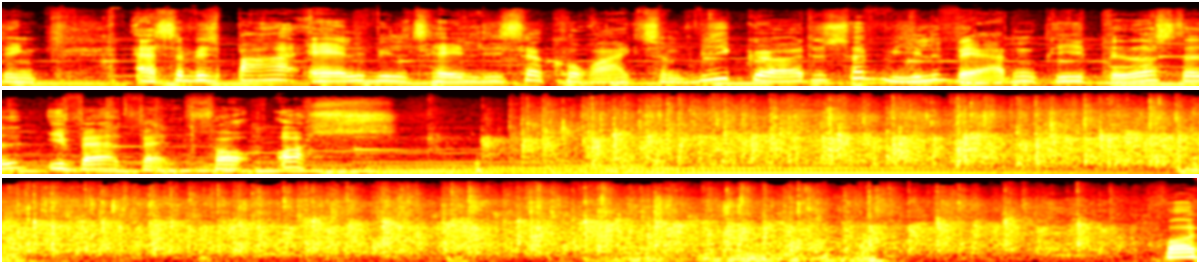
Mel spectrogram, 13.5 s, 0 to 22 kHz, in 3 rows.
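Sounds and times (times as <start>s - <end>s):
speech: 0.0s - 6.1s
live audience applauding at a language festival: 6.0s - 13.4s.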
